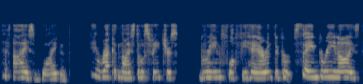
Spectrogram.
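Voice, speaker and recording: Woman narrator, high voice, slow storytelling pace, occasional stumbles and repeats, dull lo-fi sound. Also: fairly even intonation. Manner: stumbles over and repeats words. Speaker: fan fiction narrator. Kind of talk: reading a story aloud.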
